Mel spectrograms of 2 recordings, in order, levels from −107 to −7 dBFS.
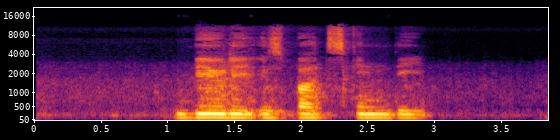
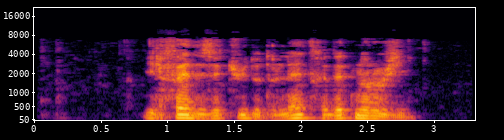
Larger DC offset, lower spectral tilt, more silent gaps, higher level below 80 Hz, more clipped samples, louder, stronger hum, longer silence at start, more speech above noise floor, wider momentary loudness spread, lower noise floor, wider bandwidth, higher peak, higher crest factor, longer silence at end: neither; about the same, -6.5 dB/octave vs -6 dB/octave; neither; second, -56 dBFS vs -48 dBFS; neither; first, -17 LUFS vs -26 LUFS; neither; first, 1.05 s vs 0.85 s; about the same, 44 dB vs 47 dB; first, 15 LU vs 10 LU; second, -60 dBFS vs -73 dBFS; first, 11 kHz vs 7.4 kHz; about the same, -2 dBFS vs -4 dBFS; second, 16 dB vs 24 dB; first, 0.9 s vs 0.45 s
